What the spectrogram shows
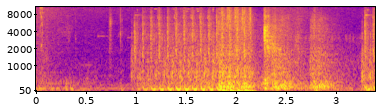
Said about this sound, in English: bullets are just flying across the map currently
